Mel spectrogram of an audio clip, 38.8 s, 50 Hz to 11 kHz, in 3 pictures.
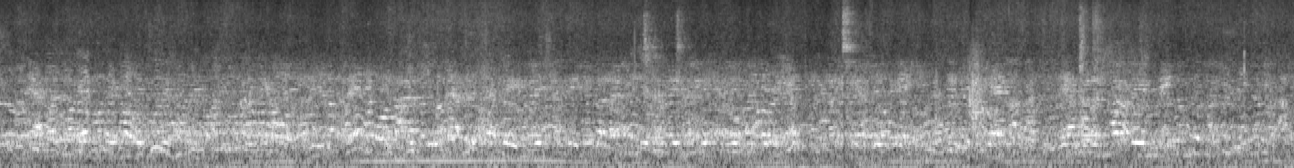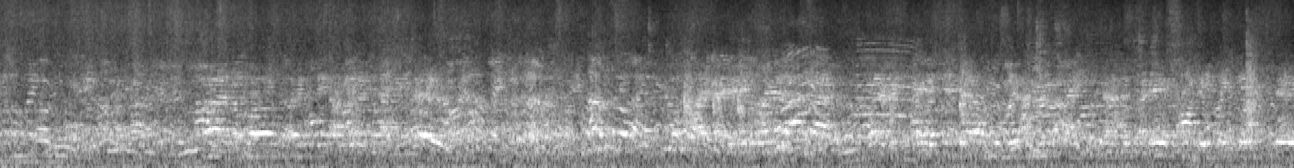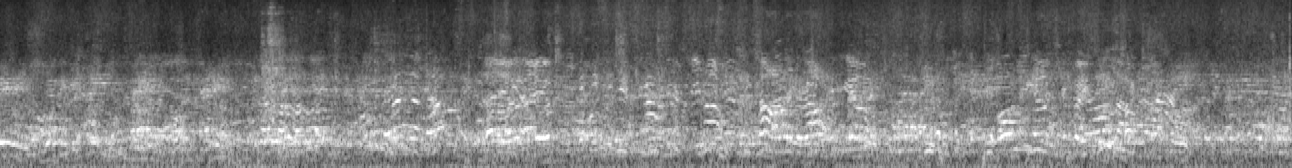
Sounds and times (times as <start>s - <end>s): Speech: 0.0s - 38.8s.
